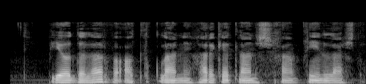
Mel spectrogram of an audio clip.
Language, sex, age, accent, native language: Uzbek, male, 18-24, Qoraqalpog'iston, Uzbek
